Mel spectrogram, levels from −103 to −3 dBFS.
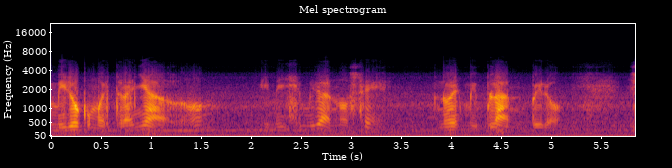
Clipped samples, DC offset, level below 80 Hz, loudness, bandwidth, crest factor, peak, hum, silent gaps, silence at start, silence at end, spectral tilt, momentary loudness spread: under 0.1%; 0.2%; -62 dBFS; -30 LUFS; 5.6 kHz; 24 dB; -8 dBFS; none; none; 0 s; 0 s; -1.5 dB/octave; 21 LU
